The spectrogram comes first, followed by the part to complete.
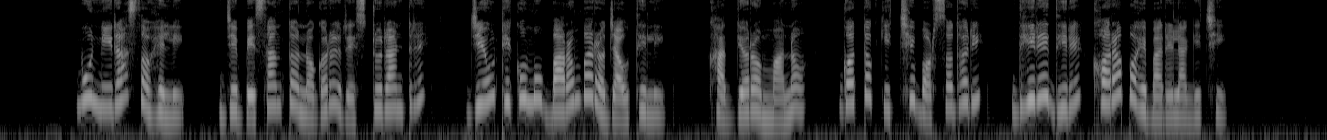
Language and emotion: Odia, sad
